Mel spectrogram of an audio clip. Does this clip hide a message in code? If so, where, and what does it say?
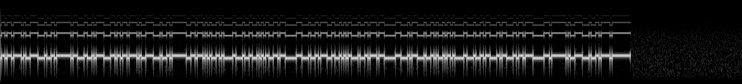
Yes: RTTY (45.45 baud, 170 Hz shift) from 0.0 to 6.3 s, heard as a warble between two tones, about 1360 Hz centre. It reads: … AGN? PSE RPT UR QTH DE AA5B K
